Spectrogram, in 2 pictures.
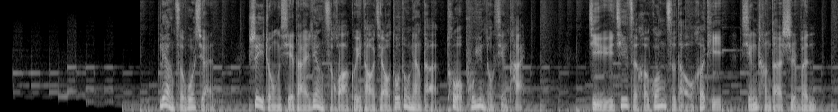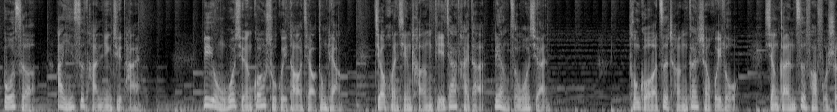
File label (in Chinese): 男 科技感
